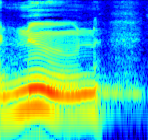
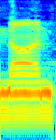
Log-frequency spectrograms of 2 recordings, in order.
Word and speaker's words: Nun: And they came near before Eleazar, the priest, before Joshua, the son of Nun, or Noon, to be more correct with the pronunciation. It isn't Nun.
